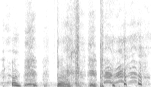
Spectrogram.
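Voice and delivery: high amused laugh. Real, not acted. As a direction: laugh at the joke. Laughing at his own joke.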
